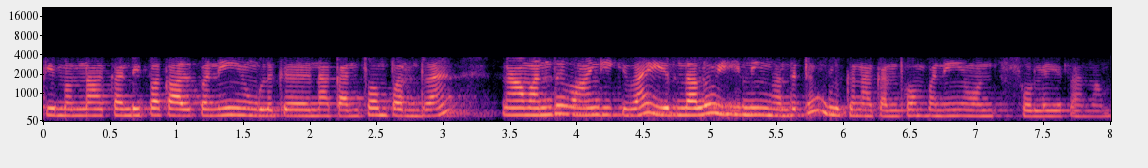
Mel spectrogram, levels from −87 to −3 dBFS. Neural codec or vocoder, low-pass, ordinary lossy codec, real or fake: none; 3.6 kHz; none; real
